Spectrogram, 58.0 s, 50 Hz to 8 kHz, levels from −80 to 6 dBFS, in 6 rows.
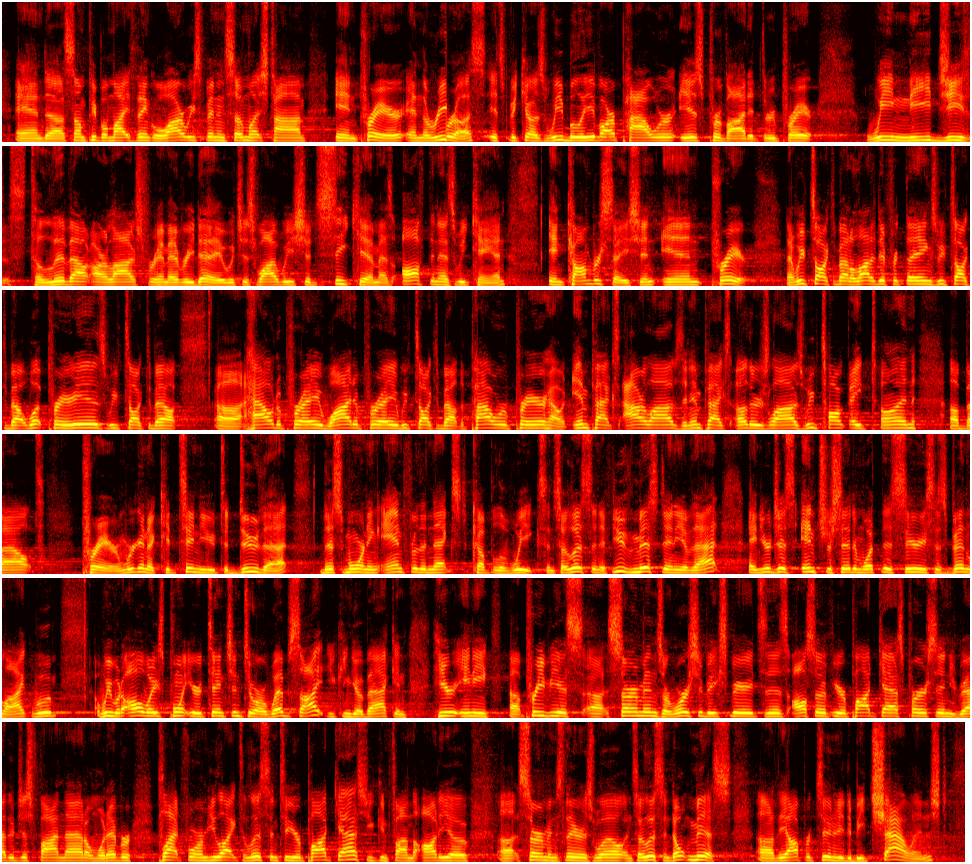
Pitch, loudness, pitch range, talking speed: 180 Hz, -20 LUFS, 160-190 Hz, 215 wpm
